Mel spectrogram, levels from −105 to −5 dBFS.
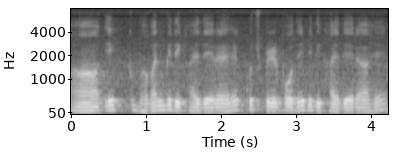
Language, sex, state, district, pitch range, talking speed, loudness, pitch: Hindi, male, Uttar Pradesh, Ghazipur, 105-130 Hz, 210 wpm, -23 LUFS, 115 Hz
